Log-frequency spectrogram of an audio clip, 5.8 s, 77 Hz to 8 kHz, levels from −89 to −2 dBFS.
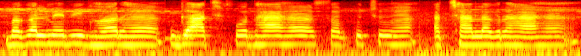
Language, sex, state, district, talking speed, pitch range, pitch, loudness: Hindi, female, Bihar, Supaul, 155 wpm, 200-210 Hz, 205 Hz, -19 LUFS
